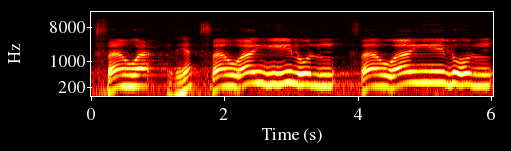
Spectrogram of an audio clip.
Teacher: Ya sukun sebelumnya fathah, ini madlin. Jadi wawnya tidak boleh cenderung ke ya.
